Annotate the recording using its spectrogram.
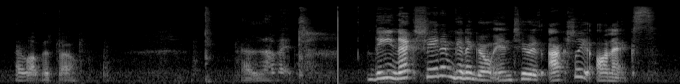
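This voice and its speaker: A woman speaks at a moderate pace with long, frequent pauses and big swings in loudness. Noticeable background noise runs underneath. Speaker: beauty vlogger. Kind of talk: casual chat while doing makeup. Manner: animated; sarcastic.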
